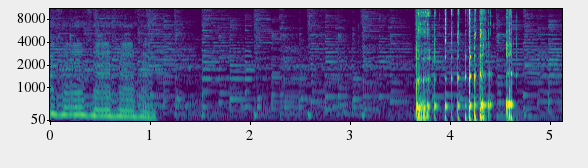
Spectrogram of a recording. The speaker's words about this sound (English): Wet Belch of the Week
